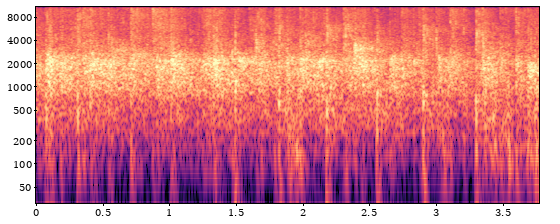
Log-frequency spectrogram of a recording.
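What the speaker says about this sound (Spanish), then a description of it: "Denle un aplauso a Dios." A church congregation applauds together, a dense, steady wash of clapping that stays loud and even throughout with no talk over it.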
